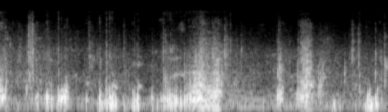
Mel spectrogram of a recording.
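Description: A motorbike engine revs in sharp bursts close by.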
